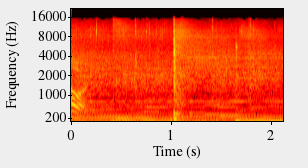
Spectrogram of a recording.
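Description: A church band plays softly under the service: sustained low chords that change twice, with two single drum hits about a second in and near the end, over a faint steady hiss.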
